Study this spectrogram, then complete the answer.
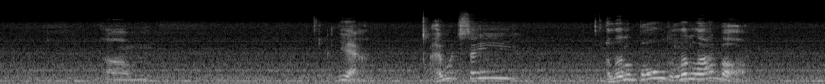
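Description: A middle-aged man speaks calmly into a headset microphone, close up.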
